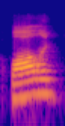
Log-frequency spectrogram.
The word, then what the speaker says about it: Wallen: Wallen.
